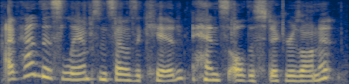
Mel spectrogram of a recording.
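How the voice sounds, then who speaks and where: A woman's voice: medium pitch, expressive, moderate pace, over music. Playful young woman touring her room. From Philadelphia, USA. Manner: playful, affectionate, dry jokes about her toys. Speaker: collector giving a room tour. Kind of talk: casual home tour narration. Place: home sewing room and office, indoors.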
